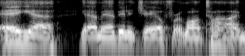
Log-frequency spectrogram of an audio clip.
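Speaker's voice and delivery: put-on rough older voice, unhurried, slow drawl. Retelling what an older inmate said between the cell bars: rough voice imitating Steve. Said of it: "he's got this really rough".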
